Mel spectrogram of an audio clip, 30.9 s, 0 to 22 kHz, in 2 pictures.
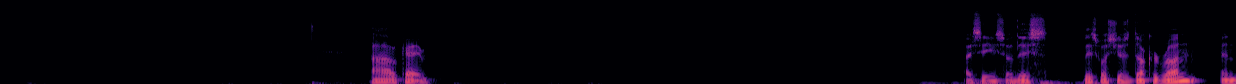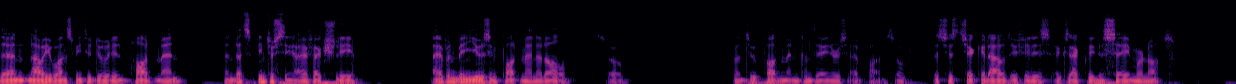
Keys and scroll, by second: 13.0 super+3, 16.0 super+1, 16.3 super+1, 18.8 ctrl+l, 20.0 ctrl+l, 28.2 super+3.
